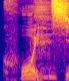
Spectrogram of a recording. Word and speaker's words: quoits: I want to make sure you don't pronounce an extra syllable in there because that's not a good thing. We're just going to leave that there. – Right there. Quoits. – Yeah. – And it's pronounced like K-W, quoits.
